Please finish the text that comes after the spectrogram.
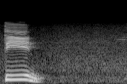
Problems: constant background noise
